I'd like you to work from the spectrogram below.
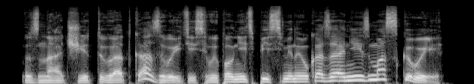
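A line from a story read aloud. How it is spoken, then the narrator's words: Sardonic, smiling. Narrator (Russian): ехидно улыбнулся Бурченко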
